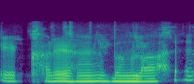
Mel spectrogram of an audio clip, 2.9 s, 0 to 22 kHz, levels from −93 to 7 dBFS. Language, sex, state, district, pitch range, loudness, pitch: Hindi, male, Bihar, Araria, 135-140 Hz, -16 LUFS, 135 Hz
